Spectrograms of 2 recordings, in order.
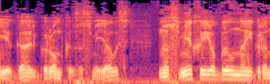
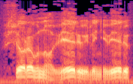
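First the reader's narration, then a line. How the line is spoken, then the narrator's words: Gloomy. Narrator (Russian): мрачно сказал Фултон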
